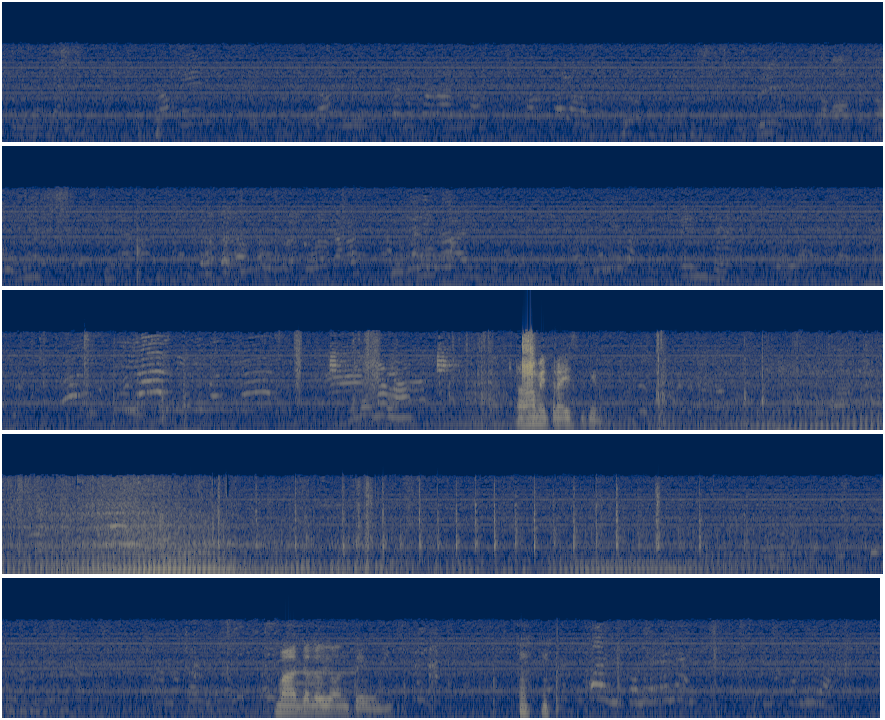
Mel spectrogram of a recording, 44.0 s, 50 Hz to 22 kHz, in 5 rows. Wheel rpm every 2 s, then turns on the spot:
0, 0, 0, 0, 0, 0, 0, 0, 0, 0, 0, 0, 0, 0, 0, 0, 0, 0, 0, 0, 0, 0.
none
